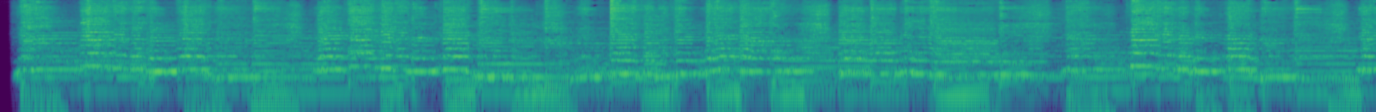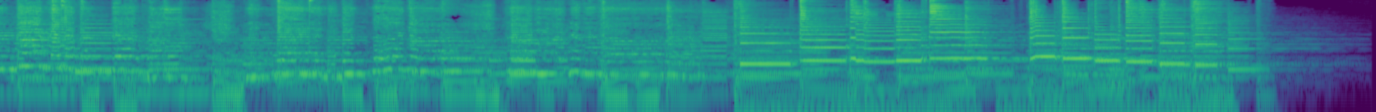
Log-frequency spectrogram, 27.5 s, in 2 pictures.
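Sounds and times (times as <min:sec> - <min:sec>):
intro background music: 0:00.1 - 0:27.5.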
